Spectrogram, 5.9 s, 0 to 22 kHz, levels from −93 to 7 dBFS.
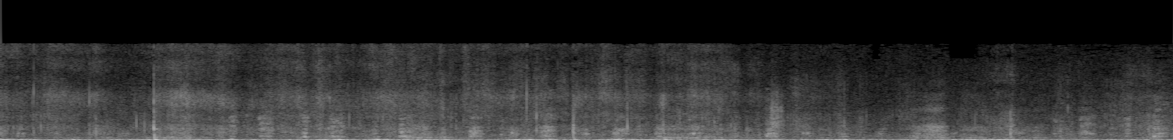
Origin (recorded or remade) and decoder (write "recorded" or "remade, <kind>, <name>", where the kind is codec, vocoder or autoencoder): recorded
